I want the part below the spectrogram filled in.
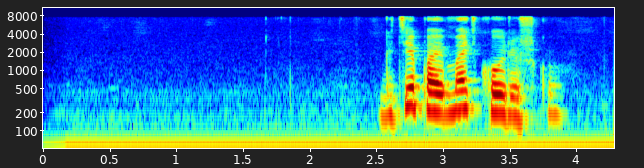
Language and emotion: Russian, neutral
